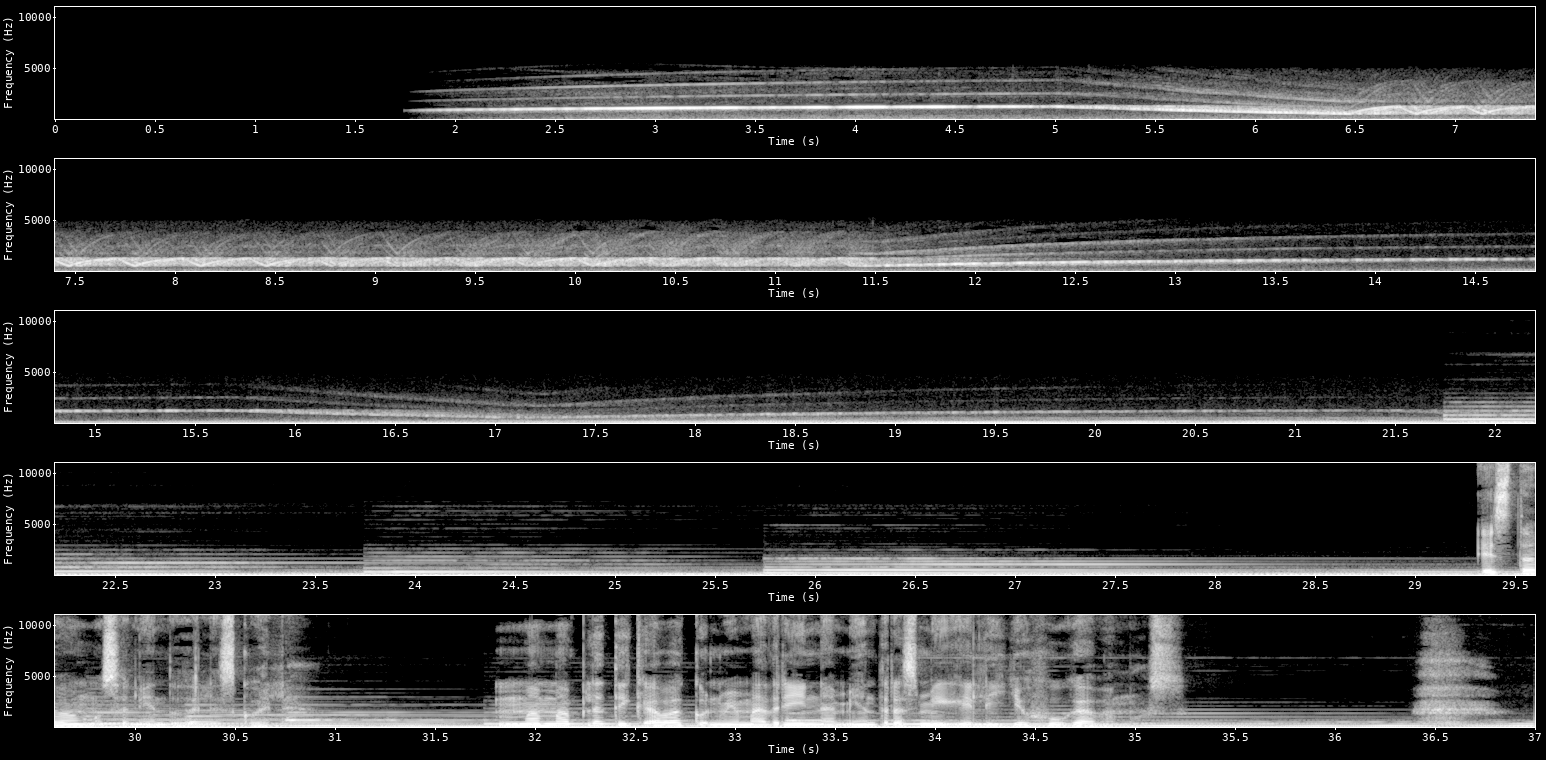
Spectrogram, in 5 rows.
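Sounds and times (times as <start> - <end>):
emergency vehicle siren: 1.8 - 32.9
low drone: 2.2 - 37.0.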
